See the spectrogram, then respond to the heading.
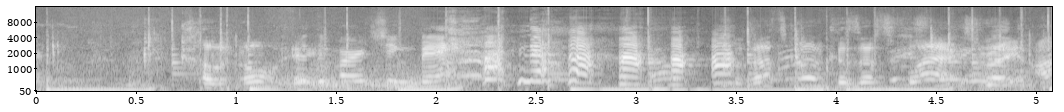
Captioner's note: laughs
